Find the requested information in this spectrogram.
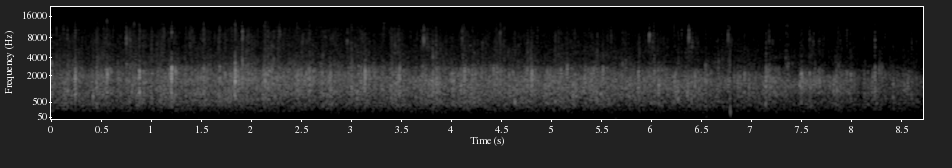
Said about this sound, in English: Get on your feet this morning, please. Put your hands together and give a loud clap offering of praise to the Lord God.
